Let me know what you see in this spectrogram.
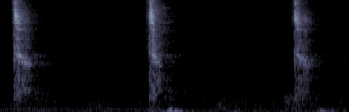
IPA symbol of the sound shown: t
